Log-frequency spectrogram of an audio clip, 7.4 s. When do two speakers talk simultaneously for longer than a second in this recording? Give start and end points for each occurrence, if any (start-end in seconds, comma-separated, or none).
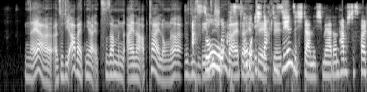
3.8-5.8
